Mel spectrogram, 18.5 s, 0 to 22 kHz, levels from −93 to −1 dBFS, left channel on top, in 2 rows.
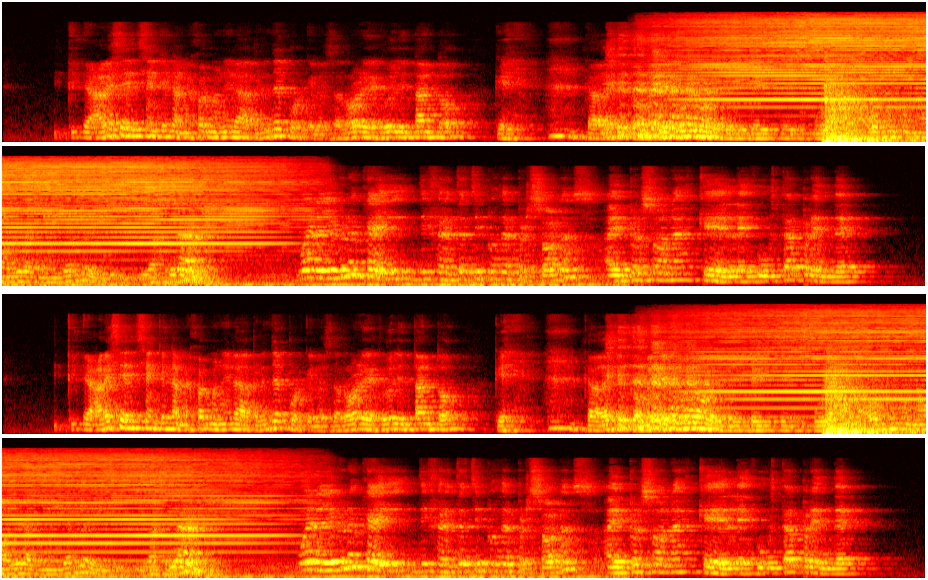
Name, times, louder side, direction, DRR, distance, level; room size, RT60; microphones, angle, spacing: voice 1, 0.7-4.6 4.9-11.4, right 1 dB, 75° right, -1 dB, 1.2 m, -28 dB
voice 2, 5.9-7.1 10.9-11.3 12.2-17.7, right 2 dB, 20° right, -6 dB, 2.2 m, -26 dB
sound 1, 6.3-12.5, left 3 dB, 25° left, 0.6 m, -23 dB
Boom, 8.2-10.0 10.8-11.1, equal, 70° left, 1.8 m, -23 dB
sound 2, 9.1-15.5, equal, 35° right, 1.8 m, -38 dB
7.0 x 6.5 x 2.9 m, 0.79 s
head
